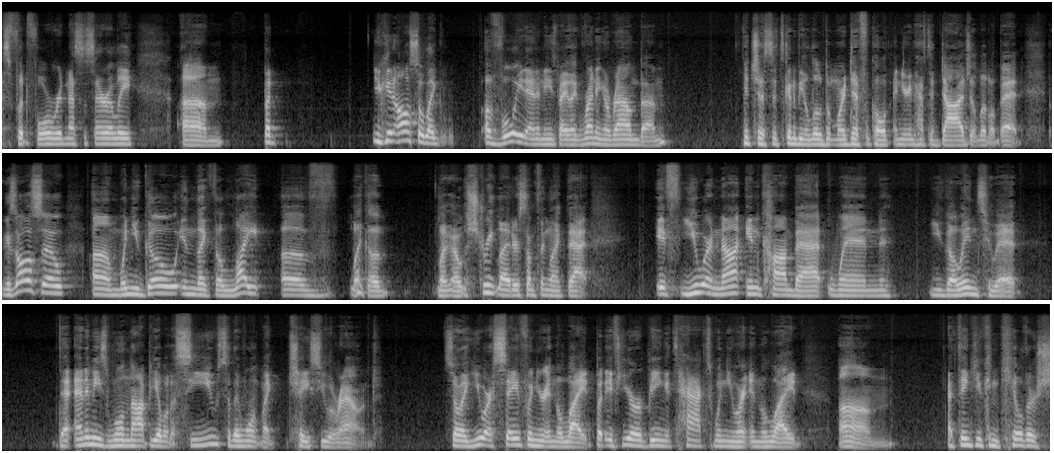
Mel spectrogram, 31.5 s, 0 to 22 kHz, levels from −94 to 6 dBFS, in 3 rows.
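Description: No technical faults can be heard anywhere in the speech. Nothing in the recording needs a timestamp or a note of concern.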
